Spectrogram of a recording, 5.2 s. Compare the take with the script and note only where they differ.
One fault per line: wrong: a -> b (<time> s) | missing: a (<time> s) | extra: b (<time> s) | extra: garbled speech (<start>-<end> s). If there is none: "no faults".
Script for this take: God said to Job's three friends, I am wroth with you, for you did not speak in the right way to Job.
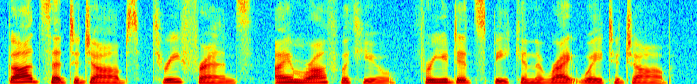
missing: not (3.6 s)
